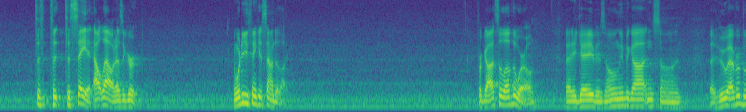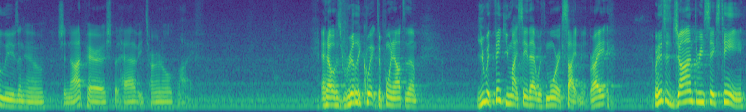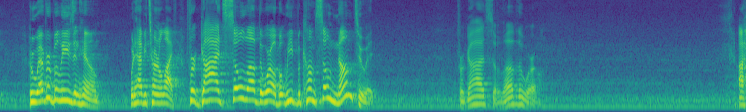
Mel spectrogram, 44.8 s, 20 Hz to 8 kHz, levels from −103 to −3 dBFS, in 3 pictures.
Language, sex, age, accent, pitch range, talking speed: English, male, 20-39, American, 120-180 Hz, 135 wpm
